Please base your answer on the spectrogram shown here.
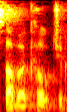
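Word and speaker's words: Subbacultcha: l t c com so that's sub culture com okay and Steve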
